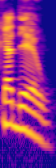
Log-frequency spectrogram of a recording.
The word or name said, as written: cadeu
